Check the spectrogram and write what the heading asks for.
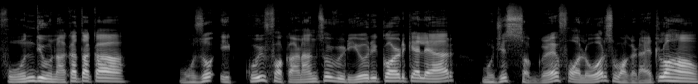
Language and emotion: Goan Konkani, fearful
